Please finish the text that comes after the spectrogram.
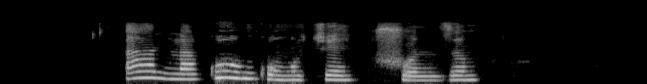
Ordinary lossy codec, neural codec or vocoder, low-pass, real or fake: Opus, 16 kbps; none; 7.2 kHz; real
